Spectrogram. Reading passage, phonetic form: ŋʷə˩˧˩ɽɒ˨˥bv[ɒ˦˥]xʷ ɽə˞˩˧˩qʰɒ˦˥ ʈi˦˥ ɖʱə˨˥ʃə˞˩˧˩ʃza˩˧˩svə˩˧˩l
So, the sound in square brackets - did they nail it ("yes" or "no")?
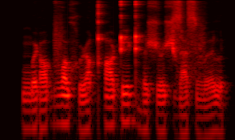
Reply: yes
